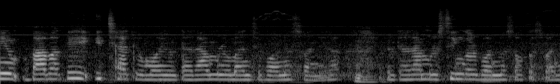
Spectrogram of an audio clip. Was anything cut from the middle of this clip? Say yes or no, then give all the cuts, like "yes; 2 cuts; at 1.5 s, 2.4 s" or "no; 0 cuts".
no; 0 cuts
